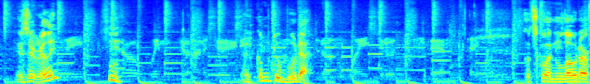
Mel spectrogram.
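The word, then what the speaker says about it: Bodø: well beautiful fun fact Boro is pronounced like Buddha is it really welcome to Buddha let's go and load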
